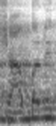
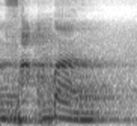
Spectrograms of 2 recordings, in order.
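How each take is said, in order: First: The word begins with an sh sound. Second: The word begins with a plain s sound. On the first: The speaker calls it right. "syaban itu pakai shin" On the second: The speaker calls it wrong. "bukan bukan sakban"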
